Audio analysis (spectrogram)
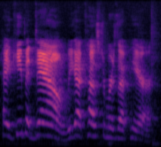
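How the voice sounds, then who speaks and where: A woman playing a deadpan, unsympathetic co-worker in a comedy radio sketch. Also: high-pitched, brisk, very noisy.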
